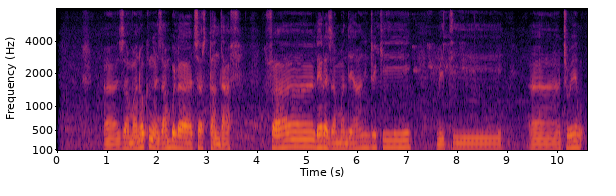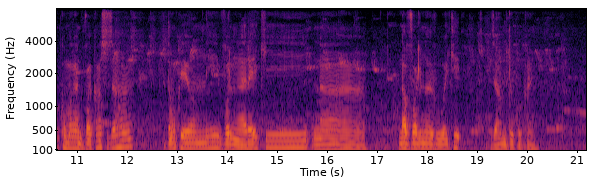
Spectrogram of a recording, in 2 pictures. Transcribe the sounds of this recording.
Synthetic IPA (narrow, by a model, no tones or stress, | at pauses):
zamanokʲaŋazambulət͡saɾi̥t̪ãnd̪afi̥ | fa | leɾazamand̪eɦaɲiɳɖ͡ʐeki | met̪ʰi | aʈ͡ʂəwekomaŋanivakãsizaɦə | d̪õŋkewaminivoluŋaɾekʲʰi | na | navoluŋəruake | zaɦmid̪okukaɲi̥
